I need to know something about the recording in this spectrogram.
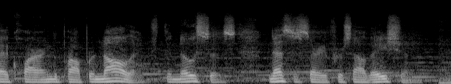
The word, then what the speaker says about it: gnosis: Gnostic comes from a Greek word gnosis spelled with a G g-n-o-s-i-s gnosis which means knowledge these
